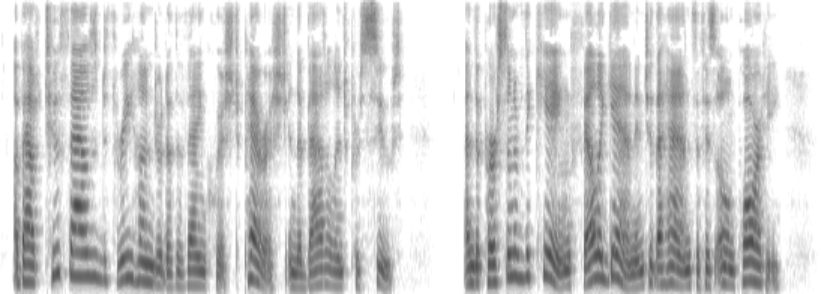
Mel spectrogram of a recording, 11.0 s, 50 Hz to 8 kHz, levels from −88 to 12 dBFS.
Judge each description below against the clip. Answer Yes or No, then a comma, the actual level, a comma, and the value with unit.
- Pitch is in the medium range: Yes, medium, 170 Hz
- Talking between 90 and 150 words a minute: No, average, 160 wpm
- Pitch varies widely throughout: Yes, wide, 6.4 semitones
